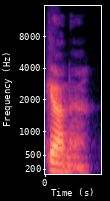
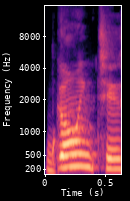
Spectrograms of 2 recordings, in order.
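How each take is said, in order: First: The words blend into a quick 'gonna'. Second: Both words are said fully and clearly.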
